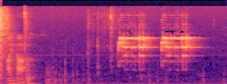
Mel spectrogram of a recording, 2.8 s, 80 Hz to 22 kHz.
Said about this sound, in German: So, der heißt jetzt erstmal Klingelton 1.wav das ist eine Wave-Datei. das ist, die ist auch winzig klein. Ich zeige euch mal, wie die im Moment klingt.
